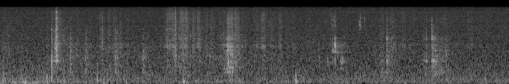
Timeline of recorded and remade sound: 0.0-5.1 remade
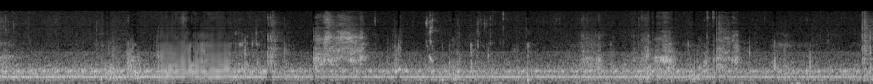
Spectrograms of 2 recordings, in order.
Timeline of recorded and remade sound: 0.0-1.6 recorded; 1.6-2.3 remade; 2.3-8.7 recorded

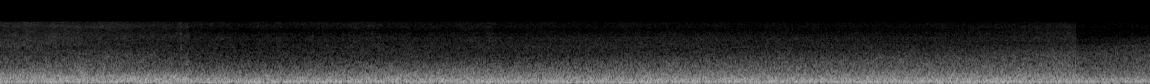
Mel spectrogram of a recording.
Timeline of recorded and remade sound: 0.0-0.4 recorded; 0.4-2.5 remade; 2.5-3.4 recorded; 3.4-4.6 remade; 4.6-6.7 recorded; 6.7-8.4 remade; 8.4-11.5 recorded

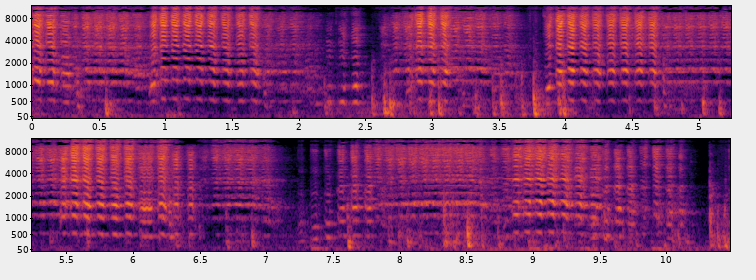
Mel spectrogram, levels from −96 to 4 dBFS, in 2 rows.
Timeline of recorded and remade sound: 0.0-6.1 recorded; 6.1-8.6 remade; 8.6-10.5 recorded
